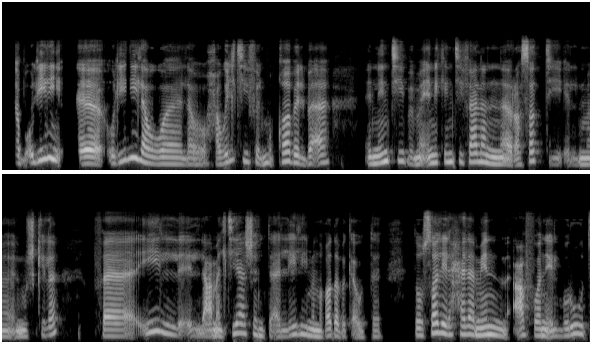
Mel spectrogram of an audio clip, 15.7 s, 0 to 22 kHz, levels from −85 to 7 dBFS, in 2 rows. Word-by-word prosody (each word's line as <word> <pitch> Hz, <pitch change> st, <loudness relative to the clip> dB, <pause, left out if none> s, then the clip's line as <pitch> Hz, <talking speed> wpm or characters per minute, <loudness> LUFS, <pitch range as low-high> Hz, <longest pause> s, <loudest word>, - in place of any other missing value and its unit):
طب -, -, -4 dB
قولي 260 Hz, +8 st, +4 dB
لي -, -, -1 dB, 0.3 s
آآ 160 Hz, 0 st, +8 dB
قولي 190 Hz, +8 st, -3 dB
لي 295 Hz, +1 st, +4 dB
لو 155 Hz, -5 st, +1 dB
لو 150 Hz, -2 st, -4 dB
حاولتِ 190 Hz, -, -3 dB
في 190 Hz, -4 st, -6 dB
المُقابل 180 Hz, +1 st, 0 dB
بَقَى، 180 Hz, +5 st, -1 dB, 0.5 s
إن 160 Hz, +2 st, +1 dB
أنتِ 220 Hz, +4 st, +3 dB
بما 155 Hz, -10 st, -3 dB
إنِك 180 Hz, +3 st, -1 dB
أنتِ 200 Hz, 0 st, -1 dB
فعلًا 190 Hz, -5 st, +1 dB
رصدتِ 220 Hz, +10 st, +1 dB
الم 145 Hz, 0 st, -5 dB
المشكلة، 160 Hz, -, -3 dB, 0.5 s
ف -, -, -10 dB
إيه 150 Hz, -, +1 dB
ال 205 Hz, -7 st, -4 dB
اللي 75 Hz, -1 st, -5 dB
عملتيه 205 Hz, +10 st, +1 dB
عشان 190 Hz, -9 st, 0 dB
تقللي 180 Hz, +7 st, -4 dB
من 145 Hz, -3 st, +1 dB
غضبِك، 150 Hz, 0 st, -3 dB
أو 65 Hz, -, -5 dB
ت -, -, -13 dB, 0.4 s
توصلي 215 Hz, +6 st, +3 dB
لحالة 190 Hz, 0 st, +1 dB
من 170 Hz, -2 st, +2 dB
عفوًا 165 Hz, -2 st, +1 dB
البرود 160 Hz, +7 st, -2 dB
175 Hz, 140 wpm, -24 LUFS, 150-205 Hz, 0.5 s, آآ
